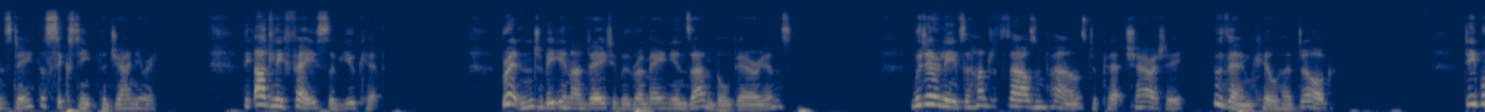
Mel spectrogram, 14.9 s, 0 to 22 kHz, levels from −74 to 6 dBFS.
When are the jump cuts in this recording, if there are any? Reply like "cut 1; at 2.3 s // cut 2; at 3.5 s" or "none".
cut 1; at 11.2 s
